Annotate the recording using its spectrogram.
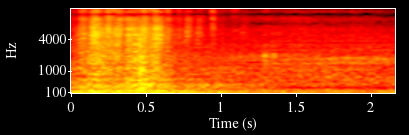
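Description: Engine and road noise from a moving vehicle, heard from inside the cabin. It is a low rumble with hiss, loudest in the first half second and then fading gradually.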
